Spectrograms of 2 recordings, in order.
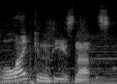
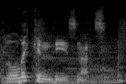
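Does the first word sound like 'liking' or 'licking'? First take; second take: liking; licking. First: The first word sounds like 'liking'. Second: The first word sounds like 'licking'. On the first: "I've actually heard two pronunciations of this" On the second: "I've actually heard two pronunciations of this"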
